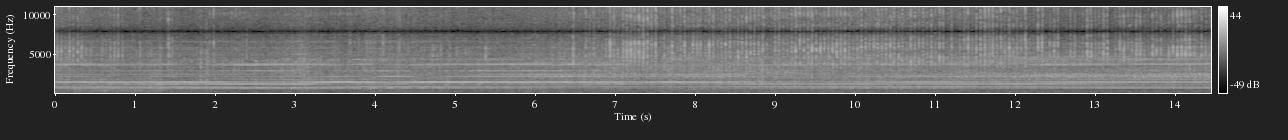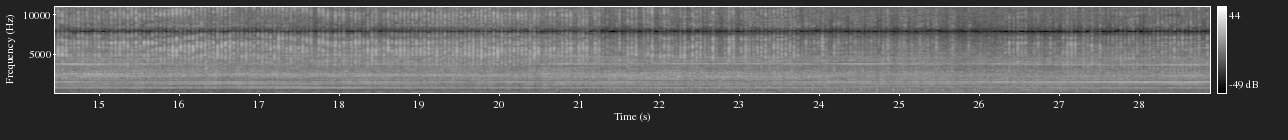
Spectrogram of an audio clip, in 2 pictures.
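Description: Helicopter engine and rotor noise heard inside the cabin as it takes off and climbs away: a loud steady drone with a constant whine of several high tones.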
